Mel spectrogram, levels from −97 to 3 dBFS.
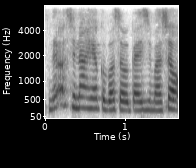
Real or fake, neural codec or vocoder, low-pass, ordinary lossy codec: fake; codec, 24 kHz, 0.9 kbps, WavTokenizer, medium speech release version 1; 7.2 kHz; none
